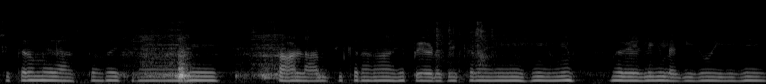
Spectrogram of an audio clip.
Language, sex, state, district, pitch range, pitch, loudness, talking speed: Hindi, female, Bihar, Vaishali, 175-185 Hz, 180 Hz, -40 LUFS, 140 wpm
